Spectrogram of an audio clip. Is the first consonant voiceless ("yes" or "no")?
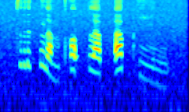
yes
